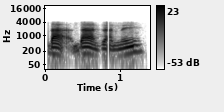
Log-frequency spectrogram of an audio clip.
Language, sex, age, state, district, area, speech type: Goan Konkani, female, 60+, Goa, Bardez, urban, conversation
